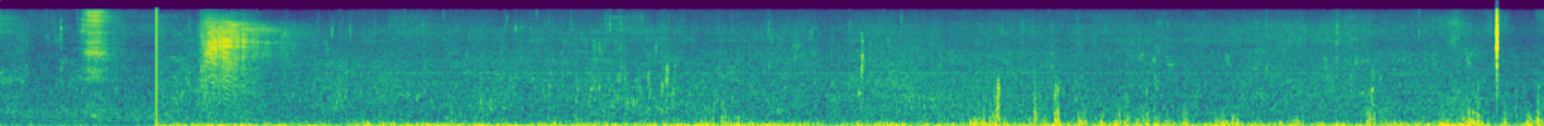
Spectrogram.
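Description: Wind buffeting the microphone on open water: a steady, loud low rumble, with a few faint ticks near the middle.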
